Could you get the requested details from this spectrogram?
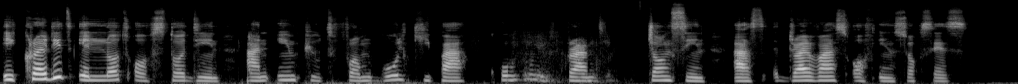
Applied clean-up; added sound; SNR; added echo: neural mask model DeepFilterNet 3.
